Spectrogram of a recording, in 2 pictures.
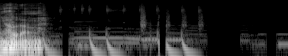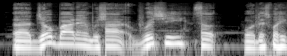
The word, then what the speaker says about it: Rishi: Don't call him what Biden did, Rashard. No, it's Rishi or Rashi Sunak.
